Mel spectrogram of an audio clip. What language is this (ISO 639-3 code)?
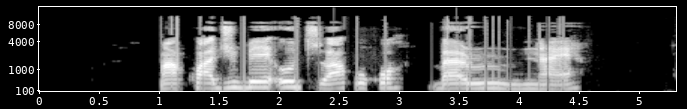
ibo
